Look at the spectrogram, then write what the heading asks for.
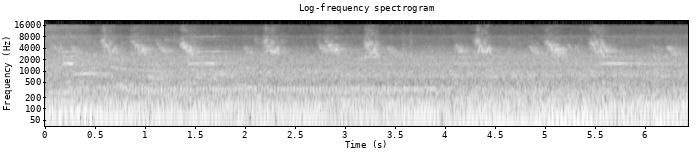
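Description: Small birds chirping, a run of short, high, downward-slurred chirps at about two a second, over a low steady rumble.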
